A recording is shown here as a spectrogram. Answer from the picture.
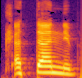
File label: "klatannib", Archi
